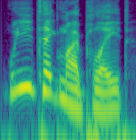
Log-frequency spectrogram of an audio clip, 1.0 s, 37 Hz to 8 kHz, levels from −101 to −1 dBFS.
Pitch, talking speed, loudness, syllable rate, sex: 180 Hz, 290 wpm, -16 LUFS, 6.2 syllables/s, male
